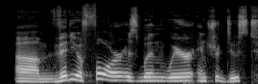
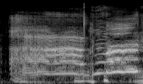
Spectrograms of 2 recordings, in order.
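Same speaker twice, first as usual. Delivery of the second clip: very high mock influencer shriek; hammed-up piercing cheer; over-the-top squeal. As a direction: squeal with exaggerated photo-shoot glee. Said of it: "over the top".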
